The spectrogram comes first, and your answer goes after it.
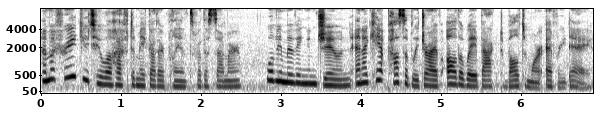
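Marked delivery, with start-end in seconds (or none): none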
